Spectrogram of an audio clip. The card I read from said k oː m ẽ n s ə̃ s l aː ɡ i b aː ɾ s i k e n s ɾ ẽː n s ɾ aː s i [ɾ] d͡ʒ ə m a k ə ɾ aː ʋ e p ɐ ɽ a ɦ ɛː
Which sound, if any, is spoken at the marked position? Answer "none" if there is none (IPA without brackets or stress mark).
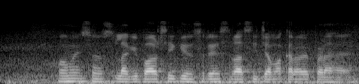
none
